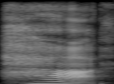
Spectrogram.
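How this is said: The vowel starts with a breathy puff of air. "aspirate, where your vocal folds start kind of apart with a burst of air"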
